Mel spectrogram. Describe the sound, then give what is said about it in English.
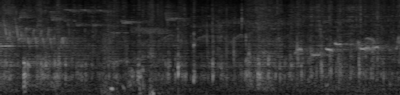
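Mini pigs eating, with a steady stream of wet, crunchy chomping and smacking sounds and a few faint snuffles, continuous throughout with no talking. “Mini pigs eating.”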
